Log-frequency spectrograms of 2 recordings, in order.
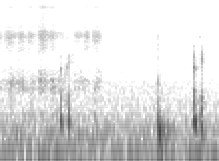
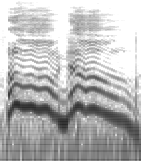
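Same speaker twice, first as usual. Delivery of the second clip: loud, high panicked oh no; startled yelp of fear; frightened cry; 8 semitones higher, 9 dB louder than usual. Real, not acted. Player jumping at a scare, frightened loud cry. Jump scare in horror game.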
